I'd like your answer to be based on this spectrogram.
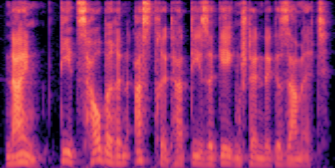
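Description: A man's voice: on the low side, lively intonation, moderate pace. A man voicing a determined young dragon master girl.

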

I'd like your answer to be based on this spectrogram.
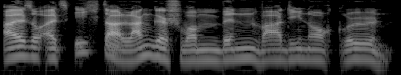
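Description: A big old sea turtle grumbles slowly in a low voice, as a man puts it on for a children's storybook. There is a gravelly edge to its voice. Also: fairly bright tone, full character voice. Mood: sulky. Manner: grumbling, slow.

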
